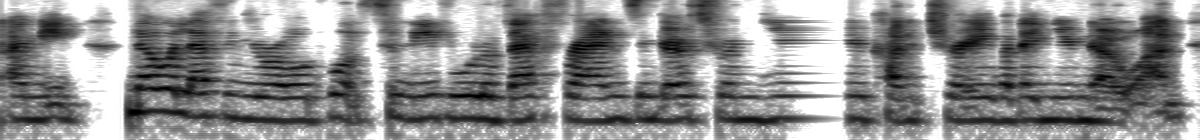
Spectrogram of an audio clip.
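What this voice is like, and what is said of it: British accent. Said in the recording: “I never lost my British accent”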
